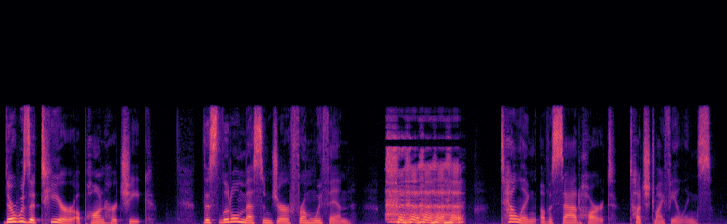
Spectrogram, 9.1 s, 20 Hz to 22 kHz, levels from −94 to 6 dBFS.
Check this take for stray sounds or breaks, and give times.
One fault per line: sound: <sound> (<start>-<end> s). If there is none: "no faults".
sound: laugh (4.8-5.8 s)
